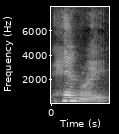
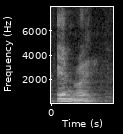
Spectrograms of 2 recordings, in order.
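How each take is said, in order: First: The word begins with a clear H sound. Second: The word begins without any H sound.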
